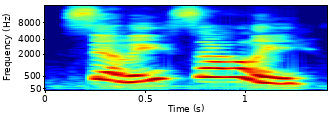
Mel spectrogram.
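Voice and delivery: ordinary delivery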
